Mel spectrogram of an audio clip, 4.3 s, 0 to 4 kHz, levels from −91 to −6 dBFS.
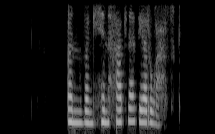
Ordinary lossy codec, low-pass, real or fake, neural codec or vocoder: Opus, 64 kbps; 3.6 kHz; real; none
